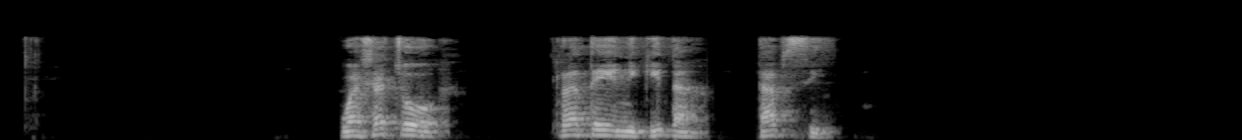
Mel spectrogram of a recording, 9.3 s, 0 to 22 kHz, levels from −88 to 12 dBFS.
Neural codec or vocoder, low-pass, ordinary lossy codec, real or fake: none; 7.2 kHz; Opus, 64 kbps; real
